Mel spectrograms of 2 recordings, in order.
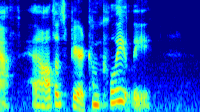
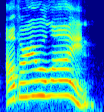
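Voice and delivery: shouting; 10 semitones higher than usual. A narrator's reading. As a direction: call out across the water. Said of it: "Carter heard Dexter shout".

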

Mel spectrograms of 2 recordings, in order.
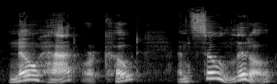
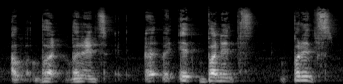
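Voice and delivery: flustered stammer. Acted. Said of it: "saying over and over".

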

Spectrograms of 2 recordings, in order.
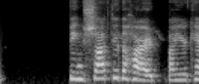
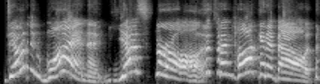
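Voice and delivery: loud, high, drawn-out cheering; whooping cheer; 6 semitones higher, 6 dB louder, slower than usual. Real, not acted. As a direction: hype up a friend downing a shot. Cheering the guest downing a shot.

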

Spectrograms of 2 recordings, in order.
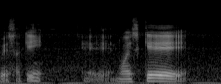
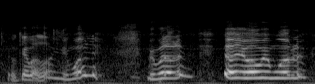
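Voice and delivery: much higher, hammed-up crying wail; mock crying wail; 13 semitones higher, 7 dB louder, faster than usual. Gamer pretending to cry over a vanished cabinet, hammed-up wail.

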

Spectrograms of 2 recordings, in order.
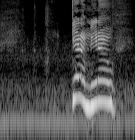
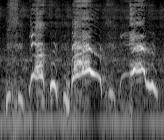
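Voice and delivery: despairing shouts; 11 semitones higher, much slower than usual. Real, not acted. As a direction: wail the nos as you fall. Losing fight, repeated cries.

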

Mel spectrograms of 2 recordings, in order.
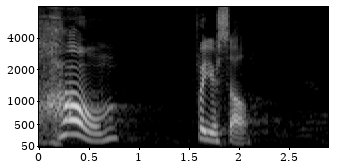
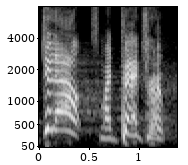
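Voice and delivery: loud mock yell; snapping teen; 4 semitones higher, 10 dB louder than usual. Preacher mimics a teen yelling at a family member, loud. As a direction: shout them out of your room. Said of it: "you're like".

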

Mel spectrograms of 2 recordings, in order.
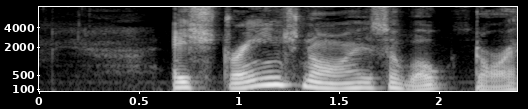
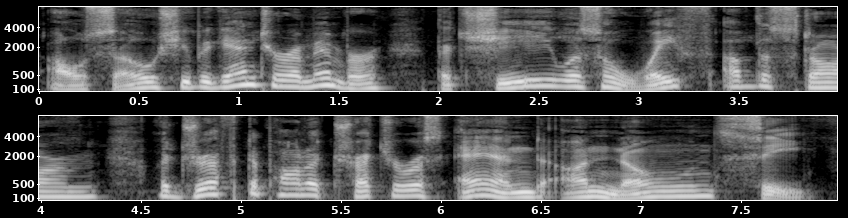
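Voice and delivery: usual speaking voice

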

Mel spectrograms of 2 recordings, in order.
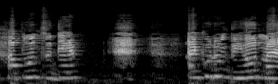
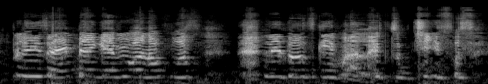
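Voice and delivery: earnest appeal; 3 semitones higher than usual. Real, not acted. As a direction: beg the congregation sincerely. Closing altar-call appeal.

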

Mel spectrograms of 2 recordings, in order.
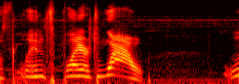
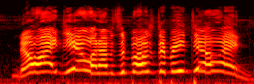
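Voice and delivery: much higher, louder squeal of helplessness; exasperated; 4 dB louder than usual. Real, not acted. Gamer admitting he has no idea, high exasperated whine. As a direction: whine in mock despair. Lost in the game.

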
